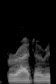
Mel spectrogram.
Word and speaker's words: Berrada: I keep getting his name wrong. It's Berrada, isn't it? That's my accent. I apologise.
